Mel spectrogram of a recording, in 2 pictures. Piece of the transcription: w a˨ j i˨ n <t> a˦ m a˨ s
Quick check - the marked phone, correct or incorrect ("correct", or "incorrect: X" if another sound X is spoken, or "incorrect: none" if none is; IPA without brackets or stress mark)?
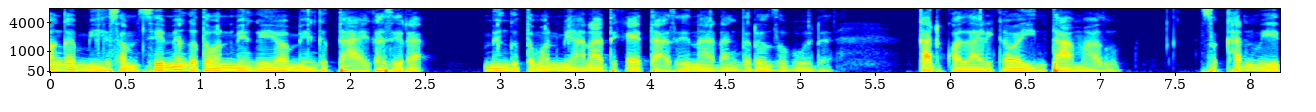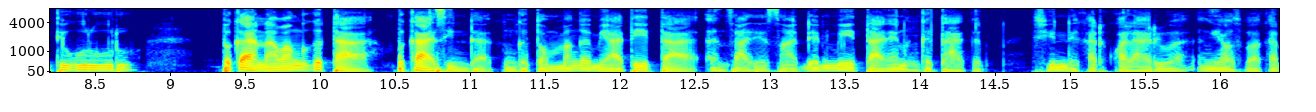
correct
